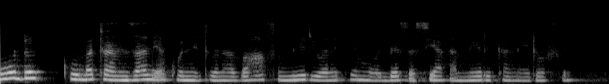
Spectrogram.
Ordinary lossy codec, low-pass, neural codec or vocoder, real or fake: MP3, 48 kbps; 7.2 kHz; codec, 16 kHz, 1.1 kbps, Voila-Tokenizer; fake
